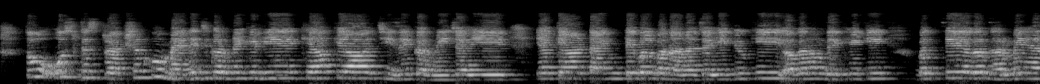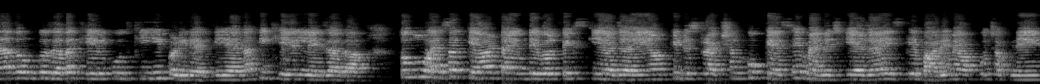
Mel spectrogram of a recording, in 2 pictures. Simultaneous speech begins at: none

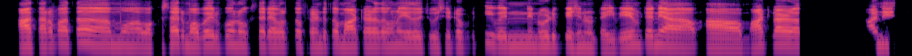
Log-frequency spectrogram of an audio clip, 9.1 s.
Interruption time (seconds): none

